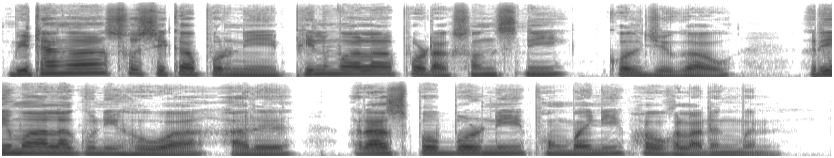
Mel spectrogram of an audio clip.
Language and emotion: Bodo, neutral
